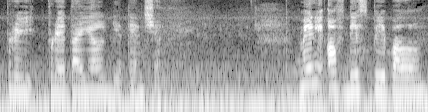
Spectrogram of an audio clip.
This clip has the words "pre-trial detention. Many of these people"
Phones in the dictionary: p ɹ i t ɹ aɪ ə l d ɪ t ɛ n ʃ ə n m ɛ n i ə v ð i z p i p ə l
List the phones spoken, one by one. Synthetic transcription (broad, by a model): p ɹ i t aɪ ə l d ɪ t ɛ n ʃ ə n m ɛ n i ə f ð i s p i p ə l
